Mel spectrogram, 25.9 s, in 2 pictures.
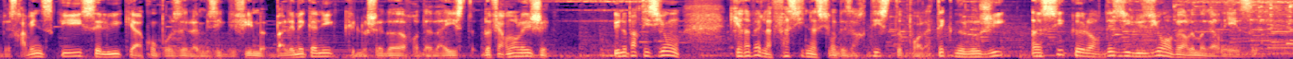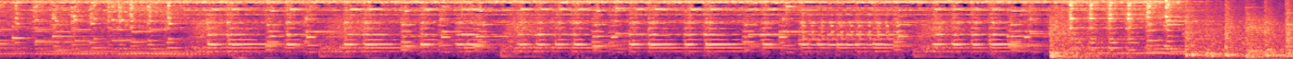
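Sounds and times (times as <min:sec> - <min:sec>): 
speech: 0:00.0 - 0:13.0
ringing bells: 0:04.7 - 0:07.0, 0:11.6 - 0:25.0
xylophones: 0:04.8 - 0:07.2, 0:11.3 - 0:25.0
player pianos: 0:11.4 - 0:25.0.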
